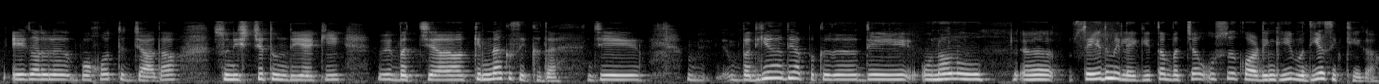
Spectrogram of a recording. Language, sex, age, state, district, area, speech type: Punjabi, female, 30-45, Punjab, Mansa, urban, spontaneous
